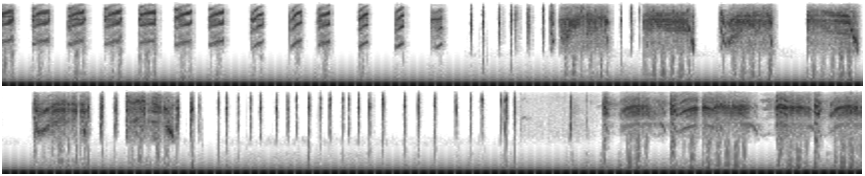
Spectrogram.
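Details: Swiftlet lure call used by Indonesian swiftlet farmers to attract birds: a fast series of dry clicks, then dense, harsh buzzy chatter and rattling trills, continuous and loud throughout.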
